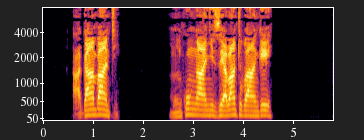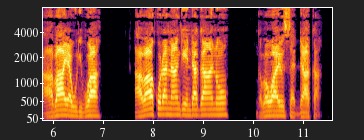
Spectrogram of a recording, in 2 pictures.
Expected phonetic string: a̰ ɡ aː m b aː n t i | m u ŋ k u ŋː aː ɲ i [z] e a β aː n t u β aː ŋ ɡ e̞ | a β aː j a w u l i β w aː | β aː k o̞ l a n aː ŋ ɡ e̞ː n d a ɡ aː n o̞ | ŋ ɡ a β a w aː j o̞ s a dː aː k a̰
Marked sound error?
no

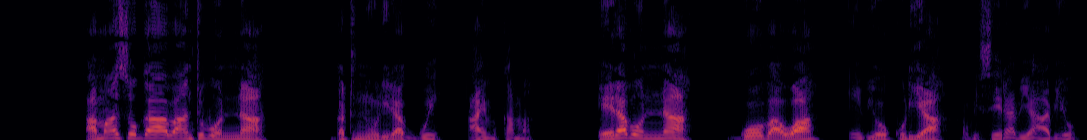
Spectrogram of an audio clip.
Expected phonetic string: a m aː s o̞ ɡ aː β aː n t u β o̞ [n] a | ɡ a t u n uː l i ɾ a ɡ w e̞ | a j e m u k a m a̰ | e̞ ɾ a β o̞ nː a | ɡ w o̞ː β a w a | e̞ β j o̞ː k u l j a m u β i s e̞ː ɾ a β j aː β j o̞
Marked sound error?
yes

